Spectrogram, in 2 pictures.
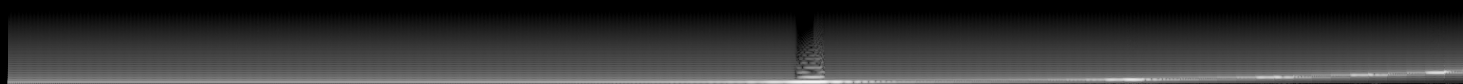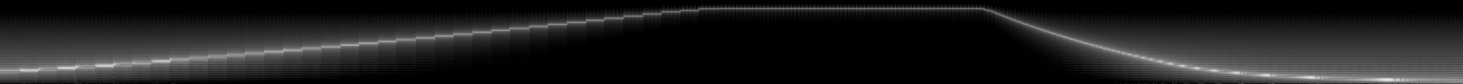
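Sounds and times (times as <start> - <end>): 
synthesizer with high-pass filter at maximum resonance and slow envelope: 6.6 - 18.0, 25.3 - 29.2.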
